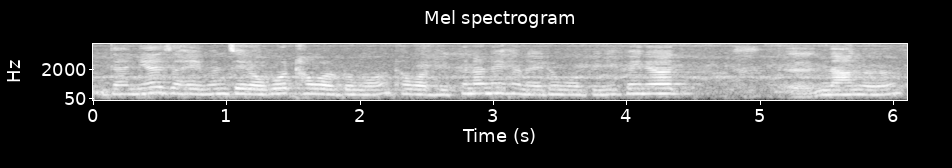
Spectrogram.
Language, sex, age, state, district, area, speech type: Bodo, female, 30-45, Assam, Chirang, rural, spontaneous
